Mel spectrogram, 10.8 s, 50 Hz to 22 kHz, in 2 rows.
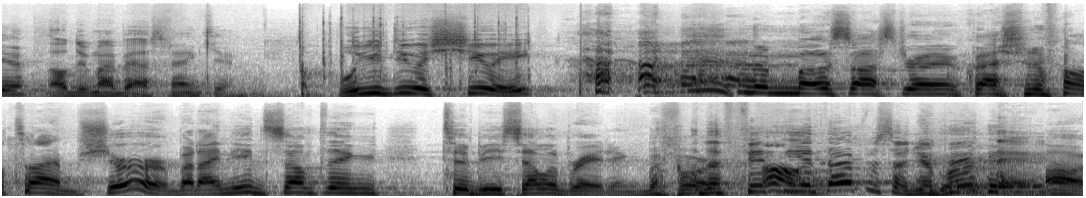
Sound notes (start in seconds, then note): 2.8 laughing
